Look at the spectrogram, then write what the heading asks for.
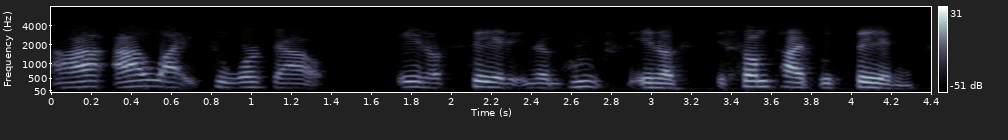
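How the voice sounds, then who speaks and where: Moving at a fairly slow pace, this is a plain, everyday voice. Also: woman. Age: 40s. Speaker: nurse. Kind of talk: casual interview.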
